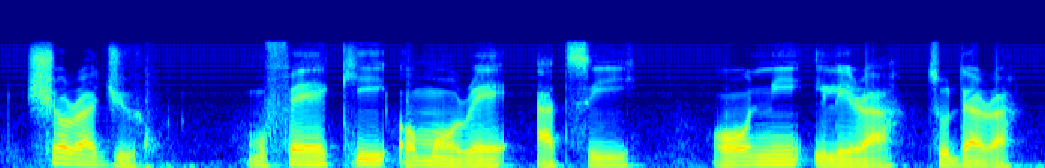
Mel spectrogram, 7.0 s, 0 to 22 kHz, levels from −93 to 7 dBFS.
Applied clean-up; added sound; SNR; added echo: none; Whoosh, swoosh, swish; 18 dB; none.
